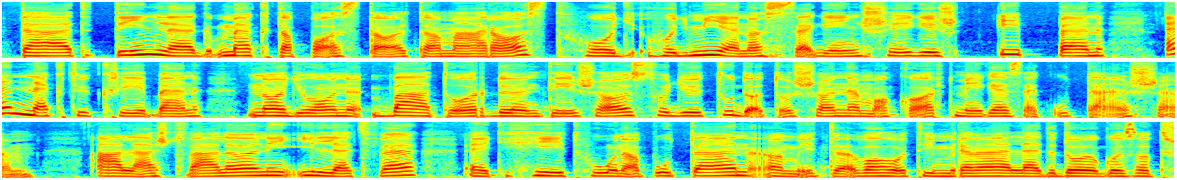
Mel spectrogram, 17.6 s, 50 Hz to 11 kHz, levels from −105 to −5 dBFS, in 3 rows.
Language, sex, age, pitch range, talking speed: Hungarian, female, 20-39, 170-200 Hz, 135 wpm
